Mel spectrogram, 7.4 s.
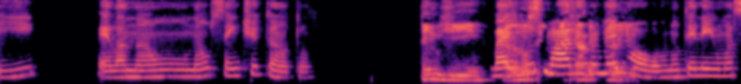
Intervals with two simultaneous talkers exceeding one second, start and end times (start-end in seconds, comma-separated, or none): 4.9-6.4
